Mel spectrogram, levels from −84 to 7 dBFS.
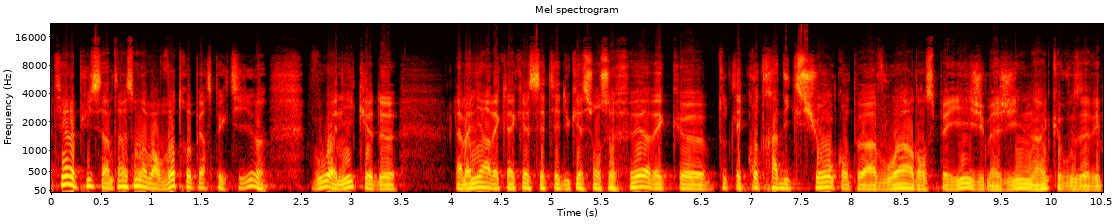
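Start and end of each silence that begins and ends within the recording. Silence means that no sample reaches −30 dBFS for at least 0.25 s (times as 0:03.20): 0:03.54–0:03.99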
